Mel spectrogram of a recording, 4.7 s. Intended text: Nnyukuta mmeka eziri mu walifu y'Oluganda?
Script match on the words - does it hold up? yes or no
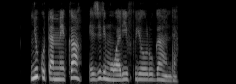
yes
